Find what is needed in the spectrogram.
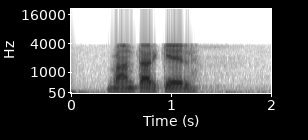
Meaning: to imprison
- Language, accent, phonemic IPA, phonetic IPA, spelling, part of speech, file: Armenian, Eastern Armenian, /bɑntɑɾˈkel/, [bɑntɑɾkél], բանտարկել, verb, Hy-բանտարկել.ogg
